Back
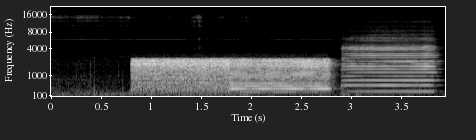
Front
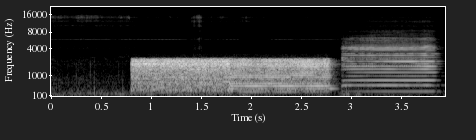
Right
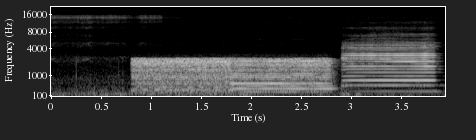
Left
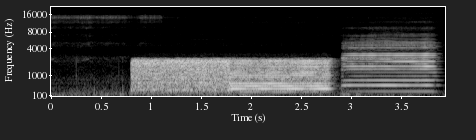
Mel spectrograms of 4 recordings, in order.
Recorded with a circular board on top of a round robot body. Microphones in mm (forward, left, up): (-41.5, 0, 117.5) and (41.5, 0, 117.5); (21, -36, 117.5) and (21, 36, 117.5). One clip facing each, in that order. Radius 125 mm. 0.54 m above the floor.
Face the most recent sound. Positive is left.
turn(degrees=155)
